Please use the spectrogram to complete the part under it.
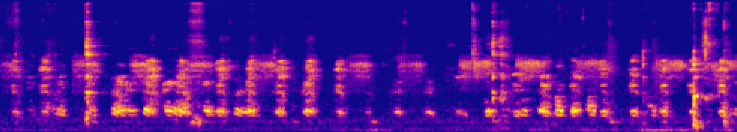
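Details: Frog chorus recording played indoors as background music during a meal instead of mor lam songs, said to make one want to dance; dense, rapid, clattering croaks repeat about three per second, mixed with a person talking and eating.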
